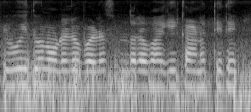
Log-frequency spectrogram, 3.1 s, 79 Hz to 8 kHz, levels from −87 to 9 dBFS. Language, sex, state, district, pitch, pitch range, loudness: Kannada, female, Karnataka, Koppal, 220 Hz, 215-225 Hz, -14 LUFS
